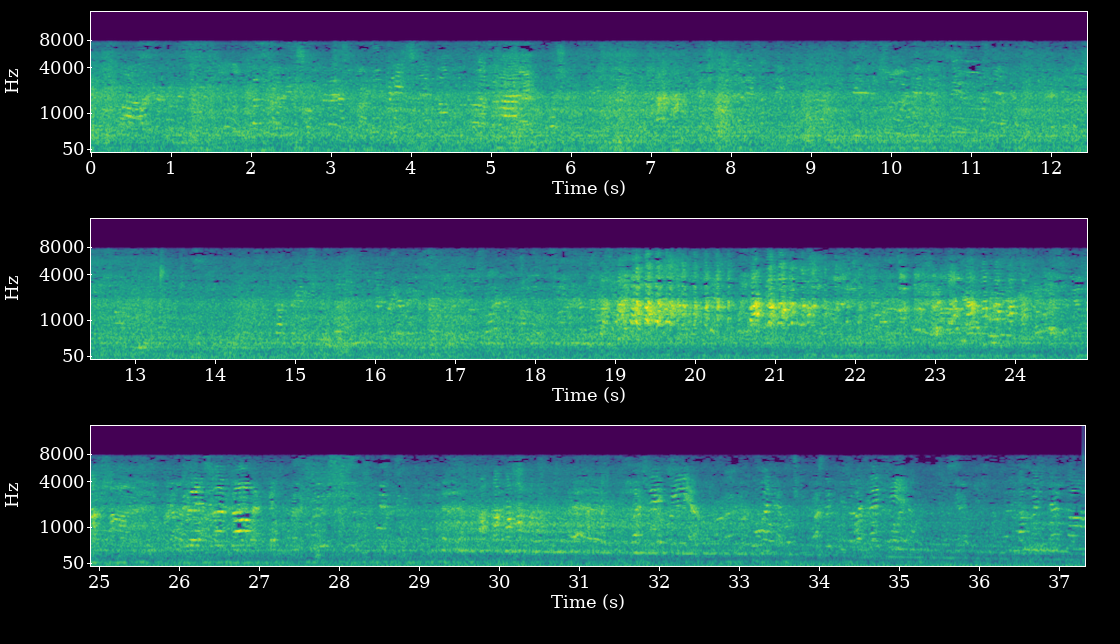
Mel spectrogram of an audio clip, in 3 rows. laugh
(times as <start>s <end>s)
18.6s 25.6s, 29.2s 31.1s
